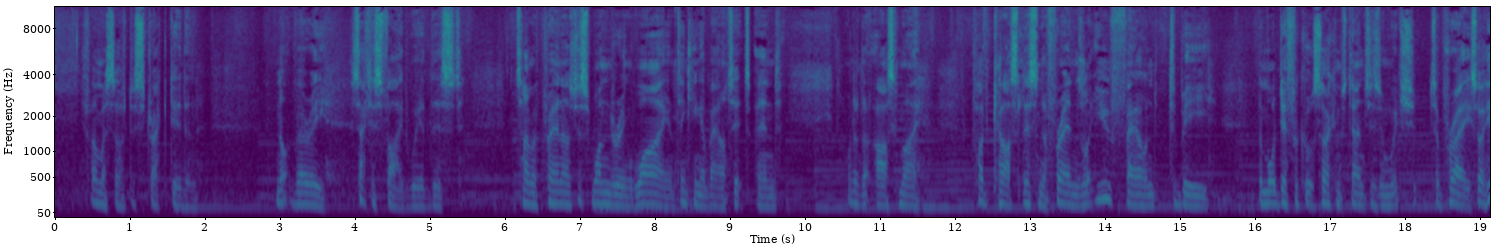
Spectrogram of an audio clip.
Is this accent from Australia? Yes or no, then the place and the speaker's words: no; Croxley Green, East of England, United Kingdom; I'm walking through my hometown of Croxley Green here.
